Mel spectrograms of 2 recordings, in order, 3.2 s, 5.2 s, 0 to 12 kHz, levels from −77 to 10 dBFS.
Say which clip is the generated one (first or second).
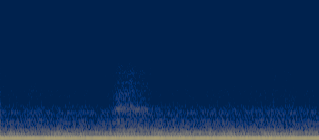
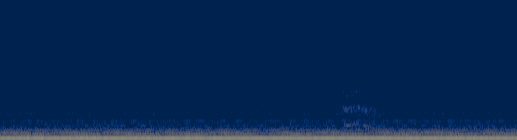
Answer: first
